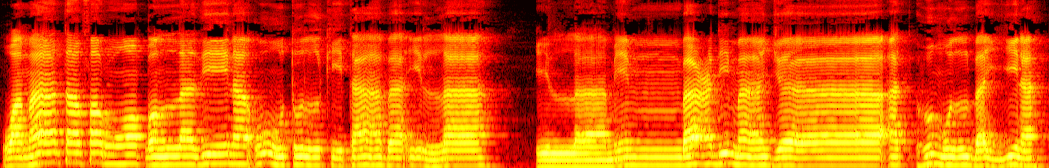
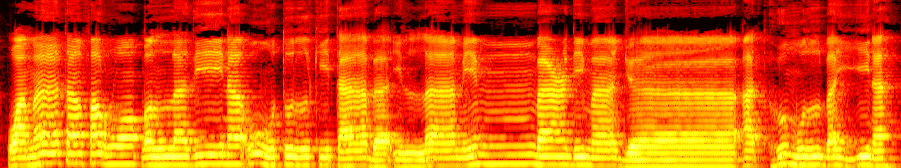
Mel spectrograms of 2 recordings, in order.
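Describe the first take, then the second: First: It stops after illa, then repeats illa. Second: It is read straight through in one breath. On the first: The reader ran out of breath. "Tadi saya berhenti sampai illa karena tidak kuat" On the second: The reader had enough breath. "kalau kuat nafasnya sekali baca bisa"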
